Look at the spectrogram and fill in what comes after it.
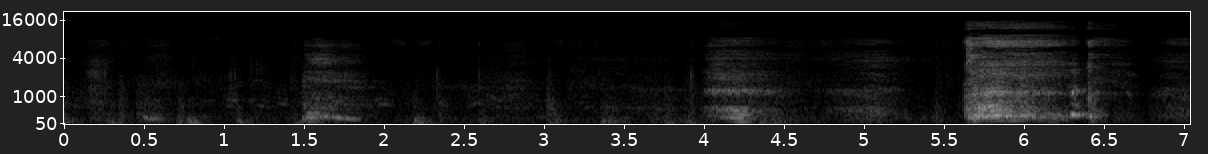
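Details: Adult woman ill in winter, bronchitis or possibly COVID (untested): several throat-clearing efforts and coughs ending in one loud, forceful cough to bring up phlegm.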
